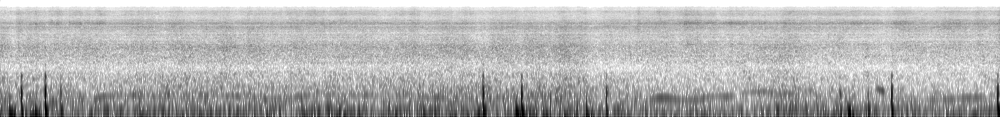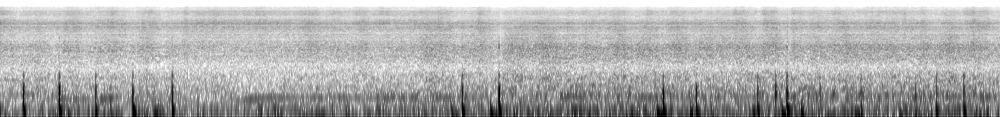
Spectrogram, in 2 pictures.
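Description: A jet ski engine drones steadily up close.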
